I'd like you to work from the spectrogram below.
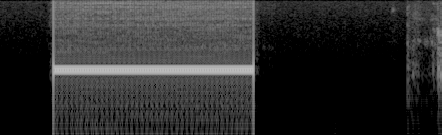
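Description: A single steady electronic telephone tone, an incoming caller coming through on the phone line, holds at one even pitch for about two seconds, then cuts off abruptly, leaving near silence with a faint rustle at the end.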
